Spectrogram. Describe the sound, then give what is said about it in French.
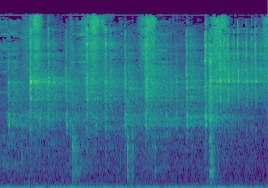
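A small hammer taps on rock in sharp, irregular strikes, about five or six clicks spaced unevenly over a few seconds, against a steady outdoor background hiss, as someone hunts for fossils on a beach. “De son panier, elle sort un petit marteau. La chasse commence.”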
